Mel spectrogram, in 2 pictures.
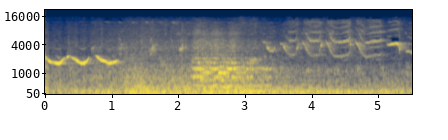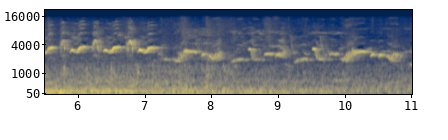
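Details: Caged Chinese hwamei, described as tame with one regrown claw, starting with wavering whistles. A horn-like tone sounds, then a long run of rapid, repeated chirping and looping whistled notes over traffic-like noise.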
